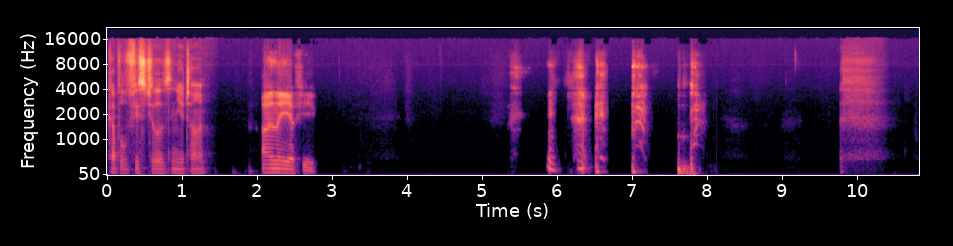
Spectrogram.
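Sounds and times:
speech: 0.0s - 1.4s, 2.1s - 2.8s, 5.4s - 6.7s
harsh raspy coughing: 5.4s - 8.1s.

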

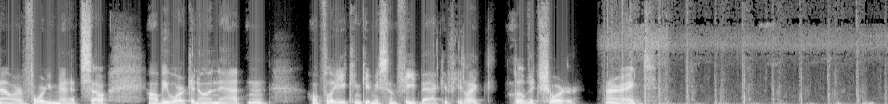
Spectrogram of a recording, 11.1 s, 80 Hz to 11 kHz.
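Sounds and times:
speech: 0.0s - 8.4s
running footsteps: 7.5s - 11.0s.

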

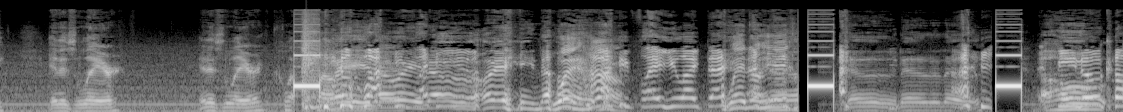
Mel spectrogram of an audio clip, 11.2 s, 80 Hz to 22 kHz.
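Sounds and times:
speech: 0.5s - 1.4s, 2.0s - 9.9s, 10.5s - 11.2s
steady 1 kHz censor bleep: 3.0s - 3.2s, 8.1s - 8.4s, 10.0s - 10.2s
laughter: 3.0s - 6.3s, 9.4s - 10.0s.

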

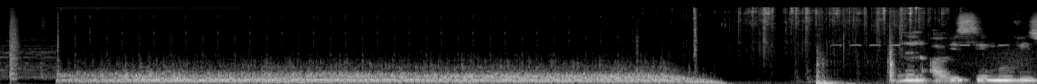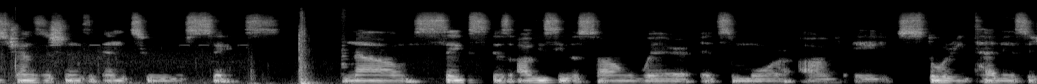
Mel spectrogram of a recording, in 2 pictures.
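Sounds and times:
car engine starting and idling: 0.6s - 7.4s, 8.4s - 13.9s
keys clicking and rattling: 6.9s - 9.8s
speech: 9.4s - 13.2s, 13.8s - 20.7s.

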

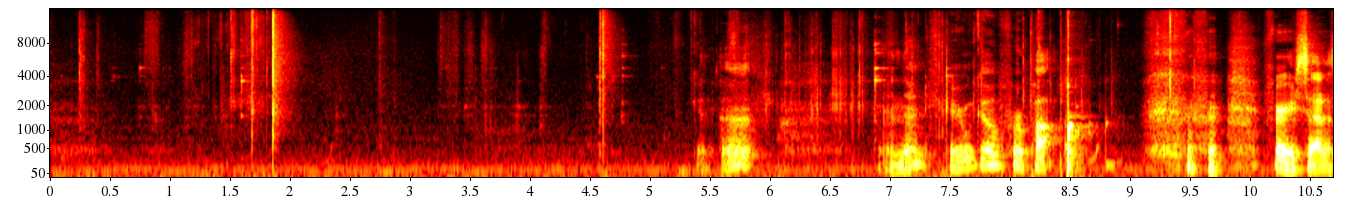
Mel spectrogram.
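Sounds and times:
plastic zip strip pulled off the seal of a spirits bottle: 1.2s - 2.0s, 5.6s - 7.8s
speech: 5.4s - 6.0s, 6.9s - 8.6s, 9.5s - 10.6s.

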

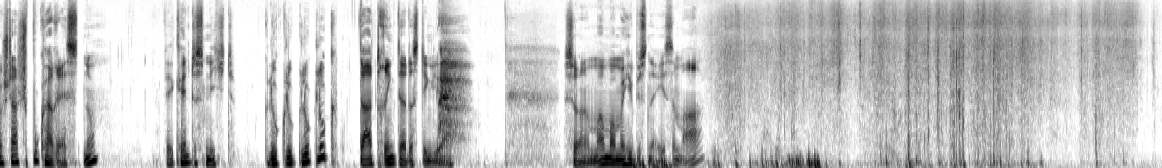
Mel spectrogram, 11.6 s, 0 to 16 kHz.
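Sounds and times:
speech: 0.0s - 8.2s
dry leaves rustling and crunching: 7.0s - 11.6s.

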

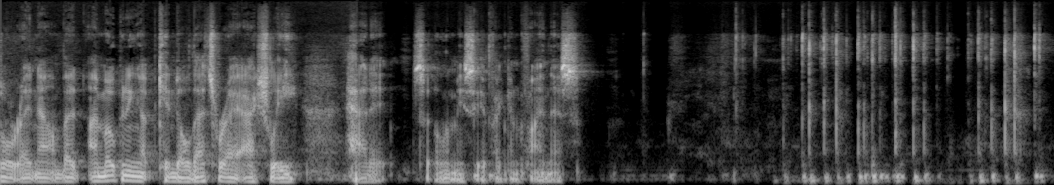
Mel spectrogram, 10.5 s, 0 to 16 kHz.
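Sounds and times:
speech: 0.2s - 5.9s
man typing on a computer keyboard: 7.3s - 10.5s.

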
